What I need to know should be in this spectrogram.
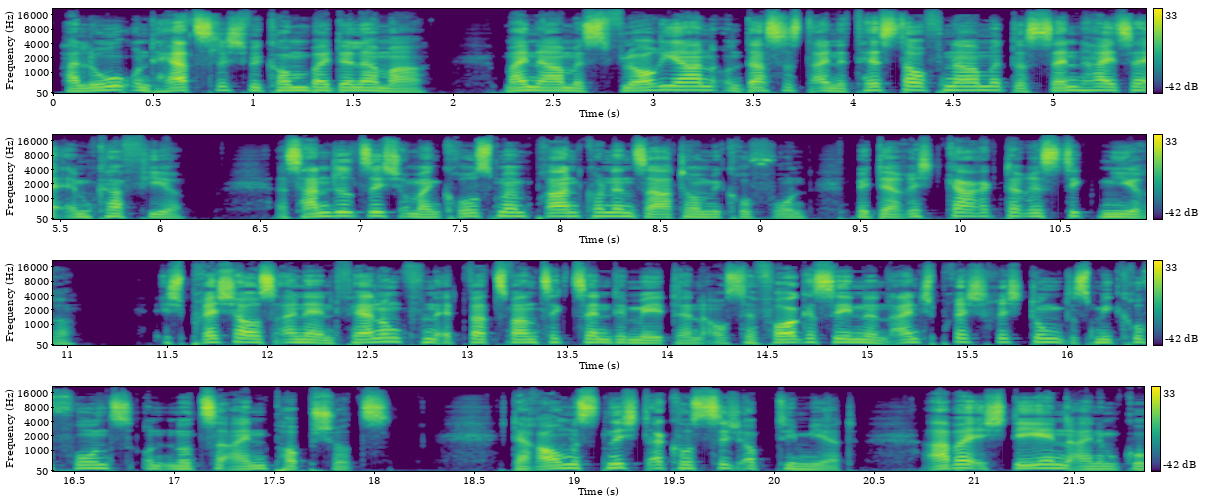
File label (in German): sprache m; sennheiser mk 4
